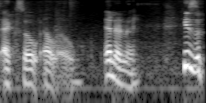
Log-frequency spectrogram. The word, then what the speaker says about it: Xolo: We think it's Xolo or Zolo or it's Solo or XOLO. Jolo. Yeah, XOLO. It's an Aztec, an old Aztec language. So supposedly it's like Xolo. It's XOLO.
